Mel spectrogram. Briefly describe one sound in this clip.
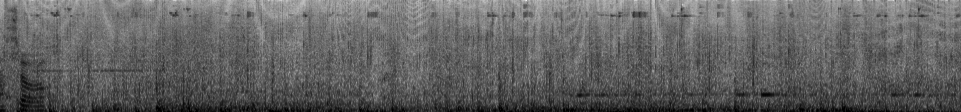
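Footsteps crunch quickly over snow.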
